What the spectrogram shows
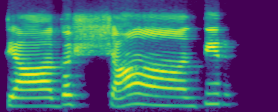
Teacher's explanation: विसर्ग का उच्चारण होगा आधे श से, क्यों? क्योंकि आगे शांतिर आ रहा है।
